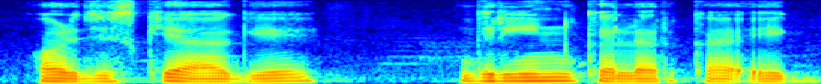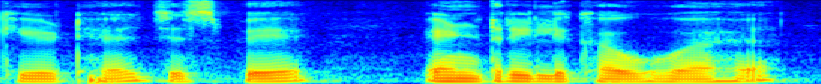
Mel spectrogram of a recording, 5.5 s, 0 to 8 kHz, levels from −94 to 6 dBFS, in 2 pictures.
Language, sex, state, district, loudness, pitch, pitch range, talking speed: Hindi, male, Gujarat, Valsad, -19 LUFS, 110 Hz, 100-120 Hz, 155 wpm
